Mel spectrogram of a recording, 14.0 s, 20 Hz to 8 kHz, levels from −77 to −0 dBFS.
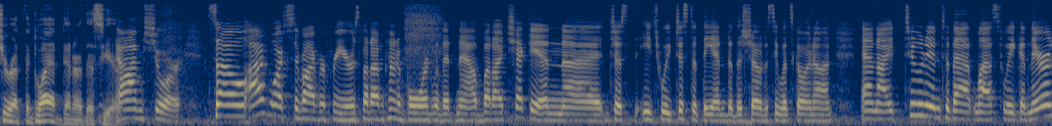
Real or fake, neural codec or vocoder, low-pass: real; none; 7.2 kHz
